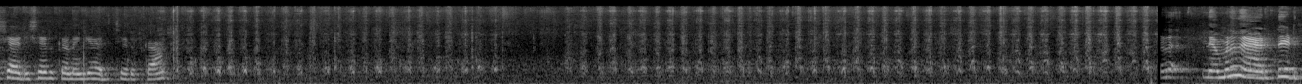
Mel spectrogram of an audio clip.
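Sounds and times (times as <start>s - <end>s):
spoon rasping through metal sieve: 1.5s - 11.6s.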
